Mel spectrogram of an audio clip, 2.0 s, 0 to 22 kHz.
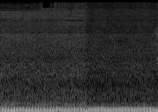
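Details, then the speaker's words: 2016 Dodge Charger with new headers, finished build: deep steady engine rumble, even unbroken beat, no knocks or ticks; running smoothly. "seems to be running pretty dang good I will give it that she sounds very good"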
